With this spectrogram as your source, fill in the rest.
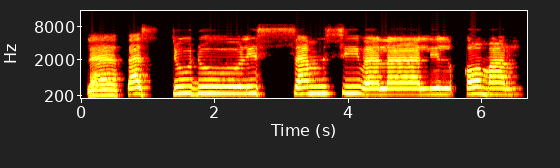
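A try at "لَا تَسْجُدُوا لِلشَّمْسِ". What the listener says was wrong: Shinnya belum dapat lagi. Ini shin. Lisha. Nah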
